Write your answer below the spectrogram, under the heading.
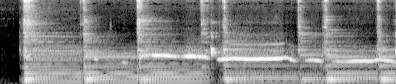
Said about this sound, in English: Hold on. How does it go? Stand by. Whistle solo. It's low.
